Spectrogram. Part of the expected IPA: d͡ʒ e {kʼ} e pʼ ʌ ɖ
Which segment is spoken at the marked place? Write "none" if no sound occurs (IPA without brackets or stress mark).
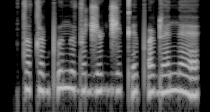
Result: kʼ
